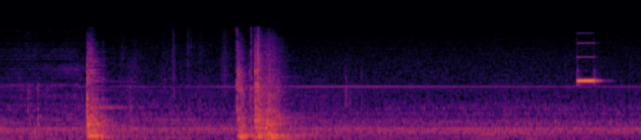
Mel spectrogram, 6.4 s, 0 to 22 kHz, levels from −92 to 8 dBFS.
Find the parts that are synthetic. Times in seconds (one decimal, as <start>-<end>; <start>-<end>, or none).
0.0-0.8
